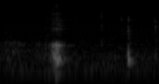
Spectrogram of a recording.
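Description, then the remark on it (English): Quiet wet slurps from someone sipping water: a fuller gulp-like slurp, then a shorter one and a few faint mouth clicks, with no talking. “Ignore me slurping away on my water there, dry mouth.”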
